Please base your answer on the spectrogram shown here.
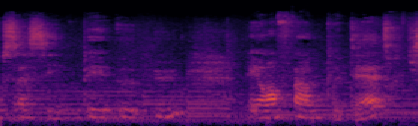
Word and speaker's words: peut-être: Là, on n'a pas trop à réfléchir parce que le T, on l'entend, peut-être.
